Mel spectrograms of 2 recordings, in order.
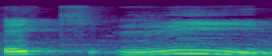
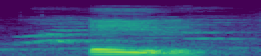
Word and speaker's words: eğri: gef var R var Normalde biz bunu kef olsaydı ekri diye okurduk değil mi y de var bakın burada ekri ekri diye bir şey yok eyri bakın gef geldiği için genelde yumuşak G şeklinde okunur eğri eğri celd şurası cetvel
